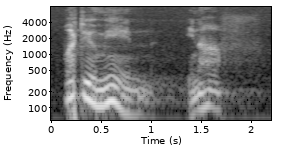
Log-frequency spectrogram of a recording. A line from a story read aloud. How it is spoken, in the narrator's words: Fisher went on wearily in his own broken spirit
